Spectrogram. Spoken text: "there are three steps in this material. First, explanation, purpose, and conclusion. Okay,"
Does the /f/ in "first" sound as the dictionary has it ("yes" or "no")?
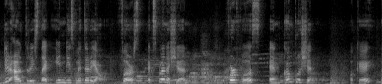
yes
